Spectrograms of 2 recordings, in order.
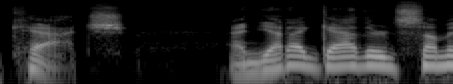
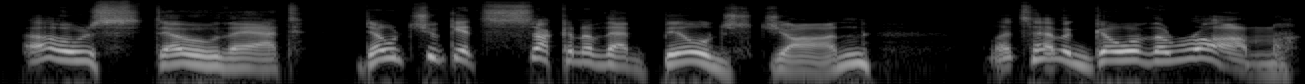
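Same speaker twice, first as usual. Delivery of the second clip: higher, louder pirate's protest; exclaimed; 6 semitones higher, 4 dB louder than usual. A narrator's reading. Hans protests to Silver, higher louder exclamation. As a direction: push away the apple, demand rum. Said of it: "the voice of Hans exclaimed".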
